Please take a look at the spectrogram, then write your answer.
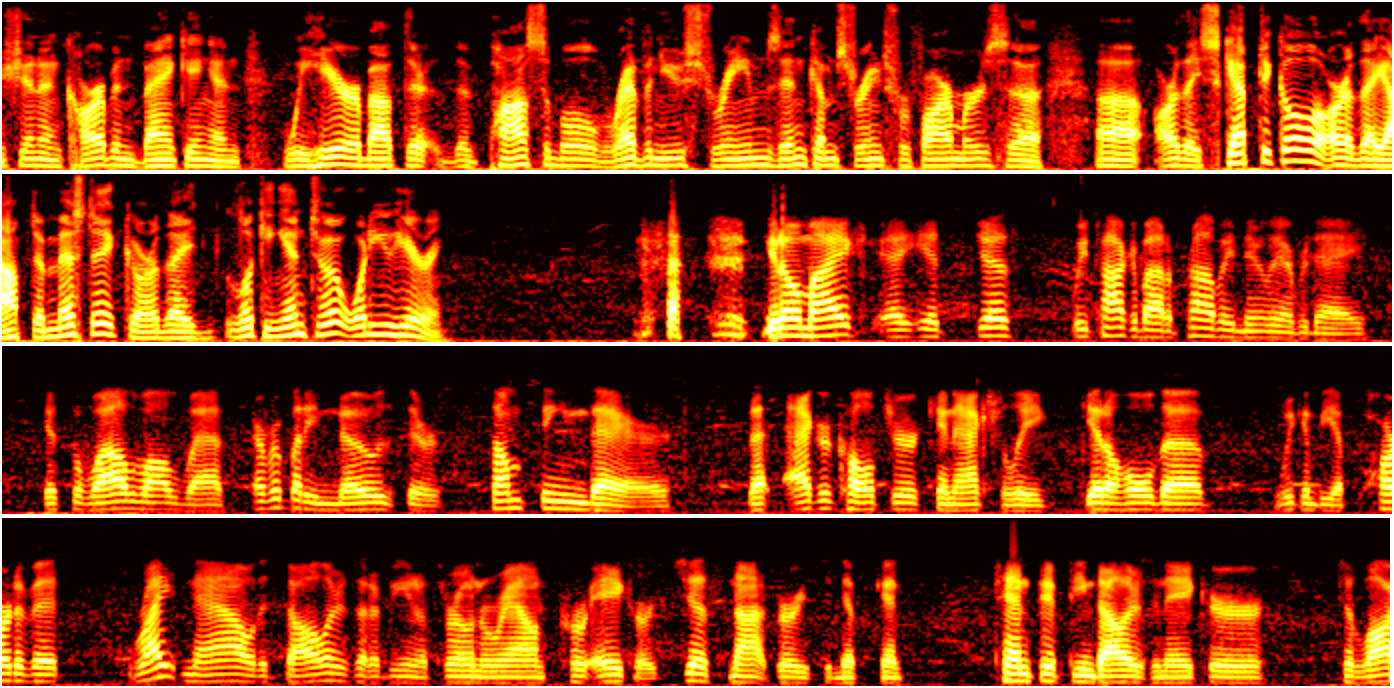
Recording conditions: busy venue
